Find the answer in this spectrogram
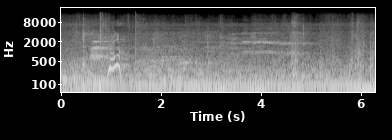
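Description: Steady low rumble of a BMX bike rolling, with wind and handling noise on the bike-mounted camera and scattered clicks. A short, wavering pitched call rises and falls about a second in, and a fainter drawn-out call comes near four seconds.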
